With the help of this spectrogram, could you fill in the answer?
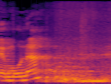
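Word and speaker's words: אמונה: Entonces se pronuncia emuná, y por definición es firmeza, seguridad y fidelidad.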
